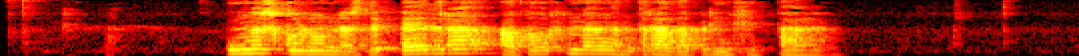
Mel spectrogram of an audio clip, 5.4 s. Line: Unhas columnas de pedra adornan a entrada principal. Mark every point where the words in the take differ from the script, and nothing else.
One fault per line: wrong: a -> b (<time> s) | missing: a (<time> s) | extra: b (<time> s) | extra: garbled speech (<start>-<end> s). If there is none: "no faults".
no faults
